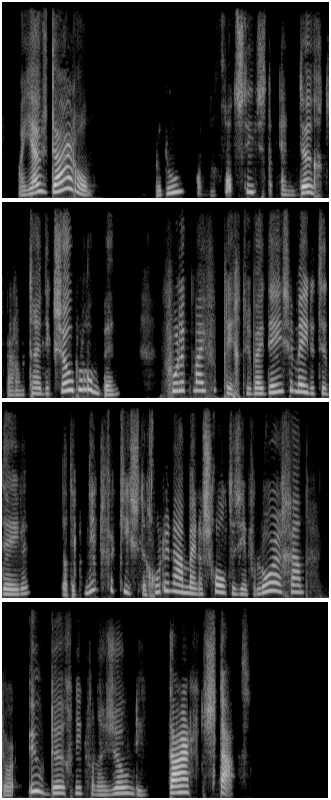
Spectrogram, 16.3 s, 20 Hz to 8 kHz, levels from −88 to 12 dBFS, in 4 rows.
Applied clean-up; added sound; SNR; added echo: neural mask model Resemble Enhance denoiser.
